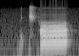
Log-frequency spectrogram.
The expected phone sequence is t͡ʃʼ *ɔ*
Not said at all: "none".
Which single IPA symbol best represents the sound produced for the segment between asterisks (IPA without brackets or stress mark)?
ɔ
